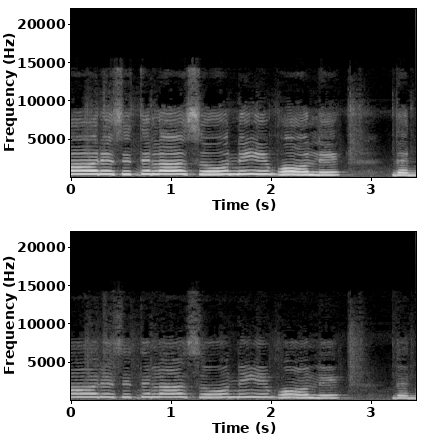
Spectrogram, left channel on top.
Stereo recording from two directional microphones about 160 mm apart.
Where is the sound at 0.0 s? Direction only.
30° left (ahead or behind).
